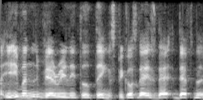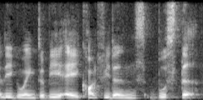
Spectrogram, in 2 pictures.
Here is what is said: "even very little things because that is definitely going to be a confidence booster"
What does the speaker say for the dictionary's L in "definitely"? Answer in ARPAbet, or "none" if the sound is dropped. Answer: L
